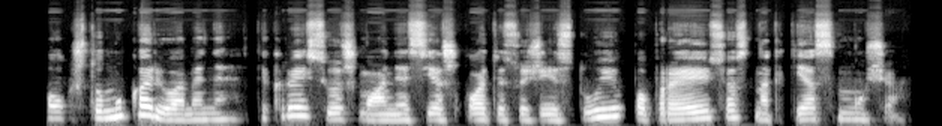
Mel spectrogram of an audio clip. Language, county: Lithuanian, Kaunas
